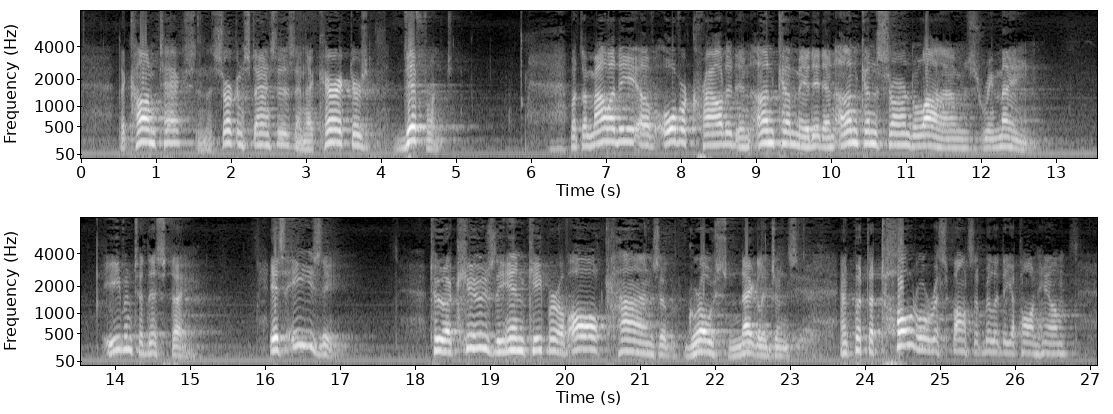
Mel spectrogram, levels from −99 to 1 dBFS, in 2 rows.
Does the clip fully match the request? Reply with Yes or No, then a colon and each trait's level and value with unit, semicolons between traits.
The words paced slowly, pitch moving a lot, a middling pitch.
Yes: slow, 95 wpm; wide, 7.9 semitones; medium, 170 Hz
